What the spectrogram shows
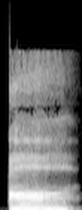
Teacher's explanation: So ah will be the sound that you make. It arises from the root of the tongue at the back. So when you don't put in any effort, you just make a sound. Ah is the sound that is produced.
